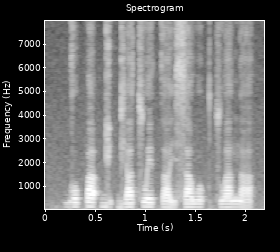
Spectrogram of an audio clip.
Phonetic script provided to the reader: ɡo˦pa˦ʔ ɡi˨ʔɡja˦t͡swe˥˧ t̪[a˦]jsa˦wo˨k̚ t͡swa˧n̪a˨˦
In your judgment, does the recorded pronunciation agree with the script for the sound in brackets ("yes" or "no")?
no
